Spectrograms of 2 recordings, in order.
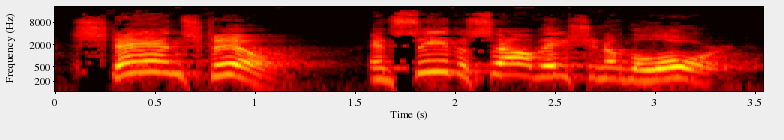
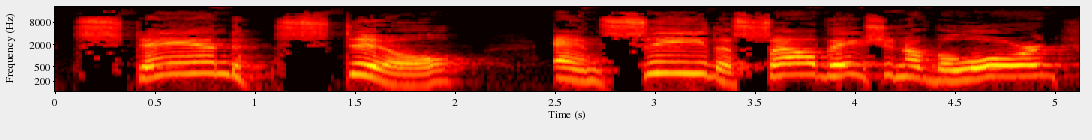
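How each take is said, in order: First: "Stand still" punched higher and louder, then "see the salvation of the Lord" driven home; emphatic repeat. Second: "Stand still and see the salvation" drawn out very slowly, "salvation" lingered on; slow proclamation. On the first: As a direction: proclaim it to the congregation as a command. Preacher repeats verse with force. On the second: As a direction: savour each word, slow and solemn. Slow proclamation in scripture reading. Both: Acted.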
